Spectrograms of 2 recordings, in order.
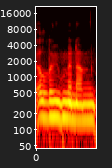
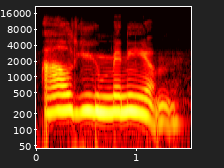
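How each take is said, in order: First: It is said with four syllables, ending '-inum'. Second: It is said with five syllables, ending '-inium'. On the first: This is the form used in Canada and the USA. "I know you guys say aluminum" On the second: This is the speaker's own usual form. "the way I pronounce the next word"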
